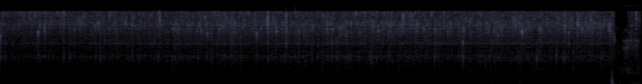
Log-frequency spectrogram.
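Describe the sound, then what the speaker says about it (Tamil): Onion, cumin and fennel sauté in hot oil with spluttering mustard seeds in a pan, a loud continuous dense sizzle throughout that cuts off abruptly near the end. "ஒரு பாத்திரத்தில் இந்த மாதிரி எண்ணெயை விட்டு நல்லா சூடானதுக்கு முன்னாடி கடுகு நல்லா பொரிஞ்சு வர்றப்ப வெங்காயம், சீரகம், சோம்பு எல்லாமே போட்டு நல்லா வதக்கி விடுங்க."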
